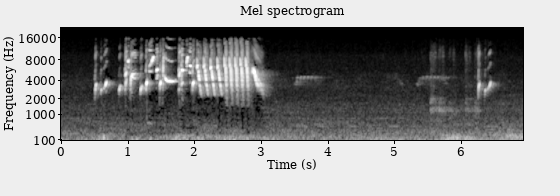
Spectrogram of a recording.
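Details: European goldfinch song from a balcony: quick chattering twitters lead into a rapid rattling trill, followed by silence and a couple of soft, thin call notes.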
